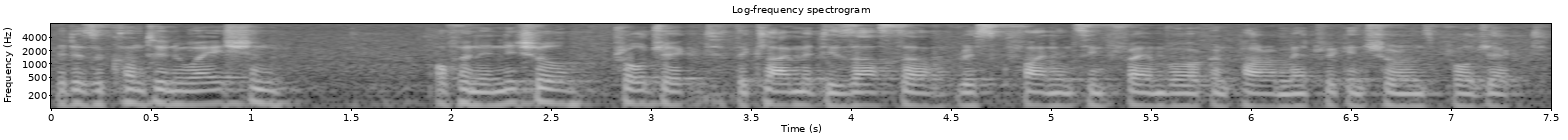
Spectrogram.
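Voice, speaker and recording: Man, flat intonation, mid pitch, formal prepared address, measured, official, faint background noise. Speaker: United Nations official giving a speech. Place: public launch event venue.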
